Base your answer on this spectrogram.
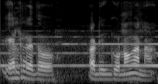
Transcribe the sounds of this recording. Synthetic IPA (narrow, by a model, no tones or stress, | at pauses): ɛlɾɛd̪ɔ | aɖiɡɔnɔŋana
